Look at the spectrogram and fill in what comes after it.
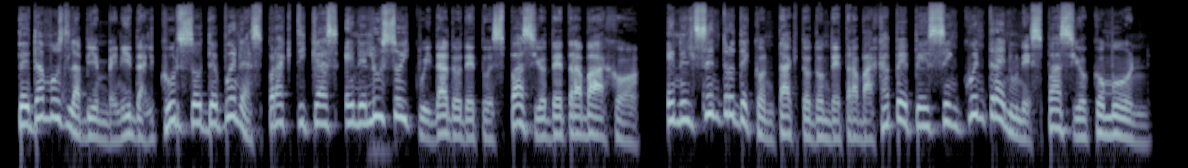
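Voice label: Male Spanish Latin American (Colombia)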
